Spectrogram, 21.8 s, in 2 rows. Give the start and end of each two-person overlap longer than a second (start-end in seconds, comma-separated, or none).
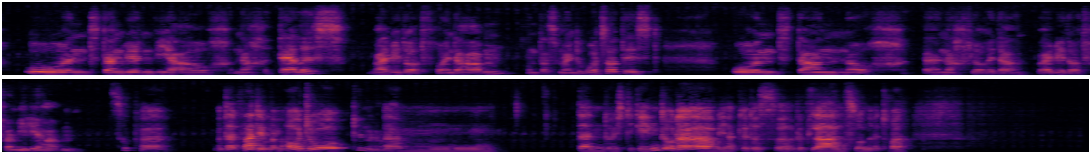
none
